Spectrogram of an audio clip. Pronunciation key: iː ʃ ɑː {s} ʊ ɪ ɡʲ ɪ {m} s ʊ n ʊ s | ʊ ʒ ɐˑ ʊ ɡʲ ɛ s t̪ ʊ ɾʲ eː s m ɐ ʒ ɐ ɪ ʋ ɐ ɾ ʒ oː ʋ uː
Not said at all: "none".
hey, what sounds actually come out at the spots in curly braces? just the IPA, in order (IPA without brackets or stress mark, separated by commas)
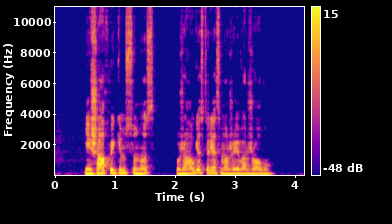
x, m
